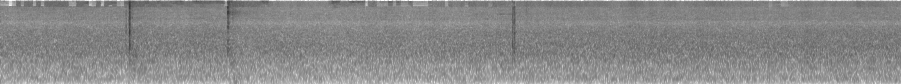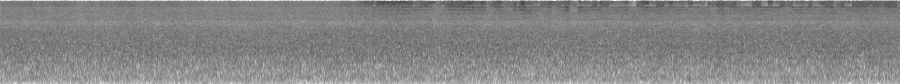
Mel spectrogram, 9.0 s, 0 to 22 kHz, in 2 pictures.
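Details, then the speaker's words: Coleman liquid-fuel camp stove after a fuel tank pump repair, pumped about 30 times and burner lit. Steady, even hiss with a couple of light clicks at the start: normal pressurised burner operation. "so you let it burn a little bit till that igniter starts then you should get a nice blue flame"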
